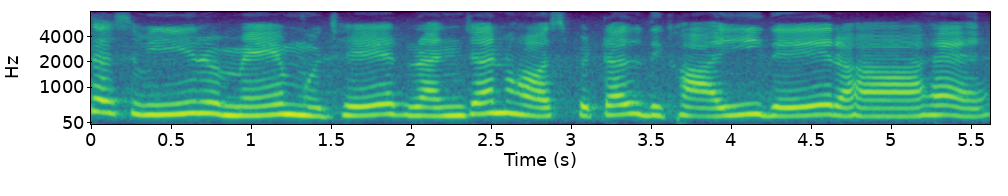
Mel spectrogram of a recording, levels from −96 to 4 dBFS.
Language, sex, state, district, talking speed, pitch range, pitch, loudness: Hindi, female, Madhya Pradesh, Katni, 95 wpm, 230-270 Hz, 245 Hz, -11 LUFS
